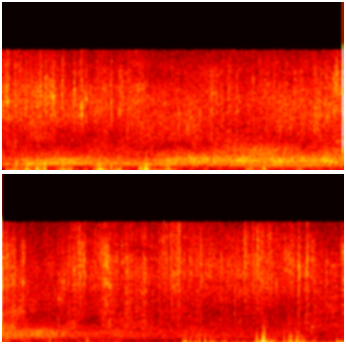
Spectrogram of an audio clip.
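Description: Wind gusting over the microphone, an uneven low rumble, with one sharp click about five seconds in.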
